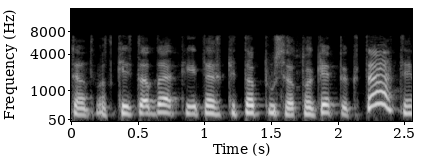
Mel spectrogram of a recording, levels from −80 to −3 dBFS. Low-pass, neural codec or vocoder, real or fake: 7.2 kHz; codec, 16 kHz, 2 kbps, FunCodec, trained on Chinese and English, 25 frames a second; fake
